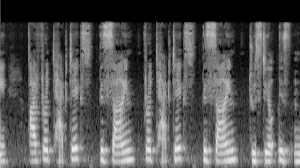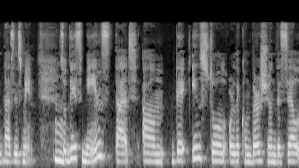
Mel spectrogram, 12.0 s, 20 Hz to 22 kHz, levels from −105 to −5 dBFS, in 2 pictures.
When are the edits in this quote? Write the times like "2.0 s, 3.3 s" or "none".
2.9 s, 5.5 s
